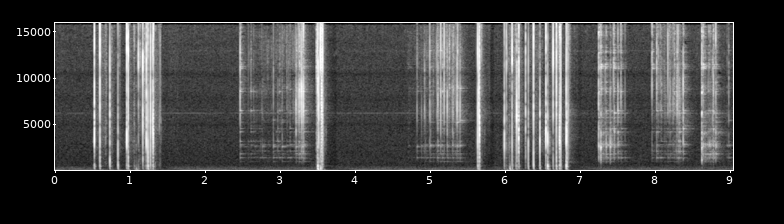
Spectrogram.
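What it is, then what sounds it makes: Cut-glass lidded dish. Fingernails tap the lid and sides of a medium, hollow, textured cut-glass covered dish, giving bright, sparse ringing taps. The taps come in quick clusters, with softer, brushing passages between them.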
